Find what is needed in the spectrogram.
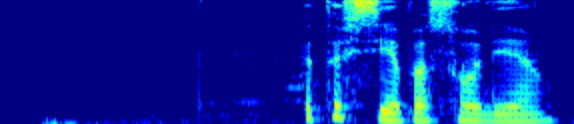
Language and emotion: Russian, neutral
